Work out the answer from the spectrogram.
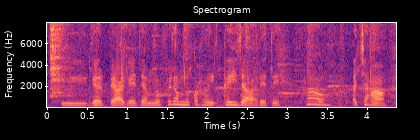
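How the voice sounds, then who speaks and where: Hoarse young woman narrating a vlog. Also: medium pitch, moderate pace, music in the background. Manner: rambling, self-correcting narration. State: sore throat, coughing. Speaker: vlogger. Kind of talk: casual vlog voice-over.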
